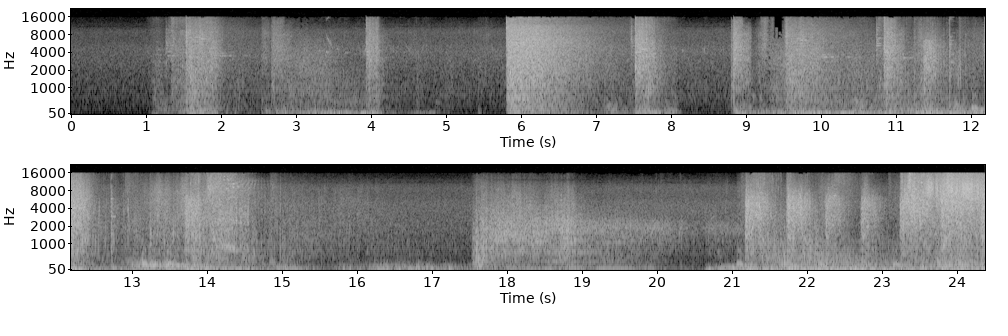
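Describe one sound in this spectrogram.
Computer game battle effects clash, crackle and boom in bursts.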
